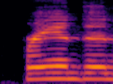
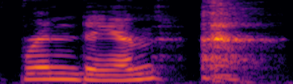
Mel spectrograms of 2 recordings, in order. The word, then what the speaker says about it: Brendan: it correctly too because i wanted to say brandon and then brendan but it's brendan and from the first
